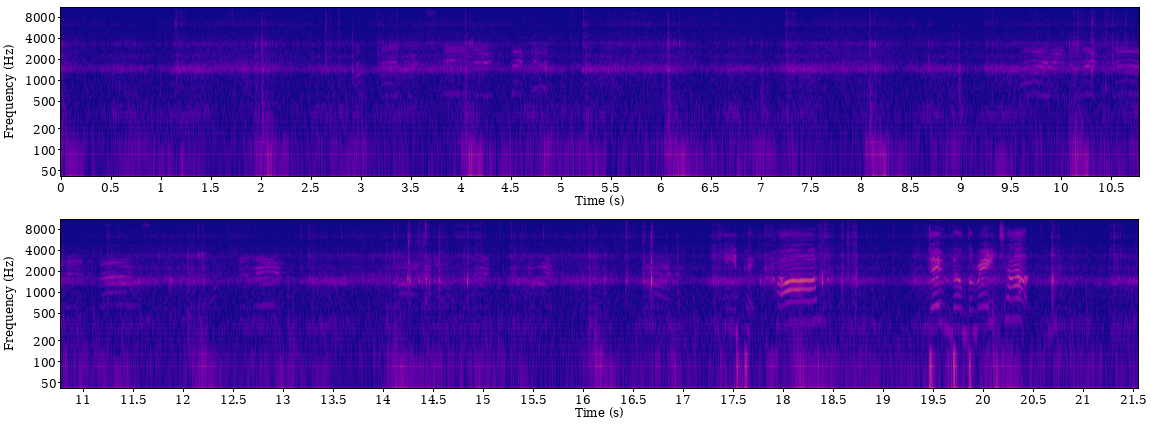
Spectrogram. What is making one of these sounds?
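Water splashes and rushes along a boat's hull.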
